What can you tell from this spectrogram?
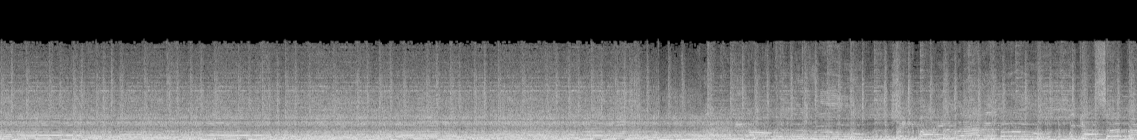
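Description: Garage rock song playing: electric guitars over a steady drum beat.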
